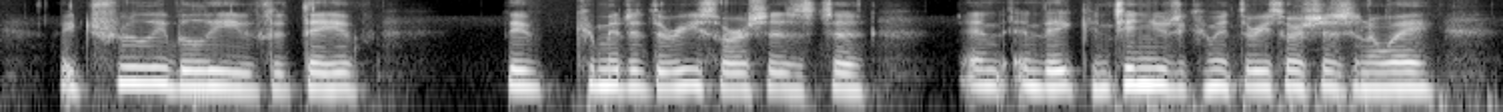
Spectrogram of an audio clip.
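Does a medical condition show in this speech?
Yes: Parkinson's disease; living with it for a long time.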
